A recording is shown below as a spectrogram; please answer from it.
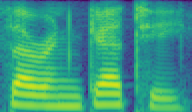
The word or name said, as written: Serengeti Plain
